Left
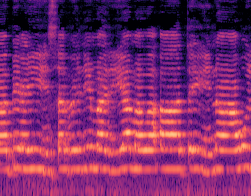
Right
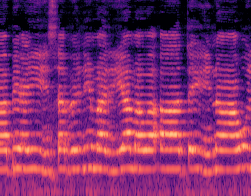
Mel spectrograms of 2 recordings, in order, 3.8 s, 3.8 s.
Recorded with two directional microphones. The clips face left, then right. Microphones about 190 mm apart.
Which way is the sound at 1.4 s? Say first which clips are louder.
Right 2 dB; 20° right (ahead or behind).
